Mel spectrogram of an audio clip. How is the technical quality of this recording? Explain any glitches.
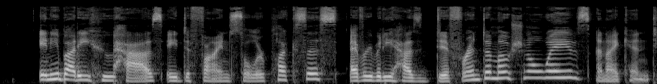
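One glitch is audible in the speech, a short concealed packet loss at 1.09 to 1.15 s. About 40 ms of audio never reached the decoder in time, so it filled 37 ms by extending the preceding sound and then blended back, leaving a brief smear or wobble.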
